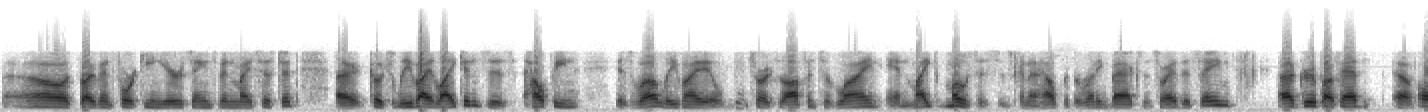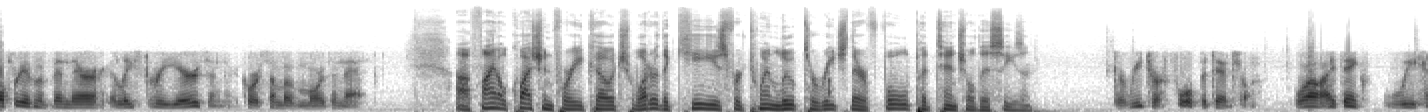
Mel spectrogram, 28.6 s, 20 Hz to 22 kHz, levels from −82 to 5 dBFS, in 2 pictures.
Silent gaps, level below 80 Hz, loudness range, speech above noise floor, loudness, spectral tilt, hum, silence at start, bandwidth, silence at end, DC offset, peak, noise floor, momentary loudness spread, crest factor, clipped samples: none; -32 dBFS; 6 LU; 38 dB; -15 LUFS; -6 dB/octave; none; 0.05 s; 14.5 kHz; 0 s; under 0.1%; 0 dBFS; -53 dBFS; 13 LU; 16 dB; under 0.1%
